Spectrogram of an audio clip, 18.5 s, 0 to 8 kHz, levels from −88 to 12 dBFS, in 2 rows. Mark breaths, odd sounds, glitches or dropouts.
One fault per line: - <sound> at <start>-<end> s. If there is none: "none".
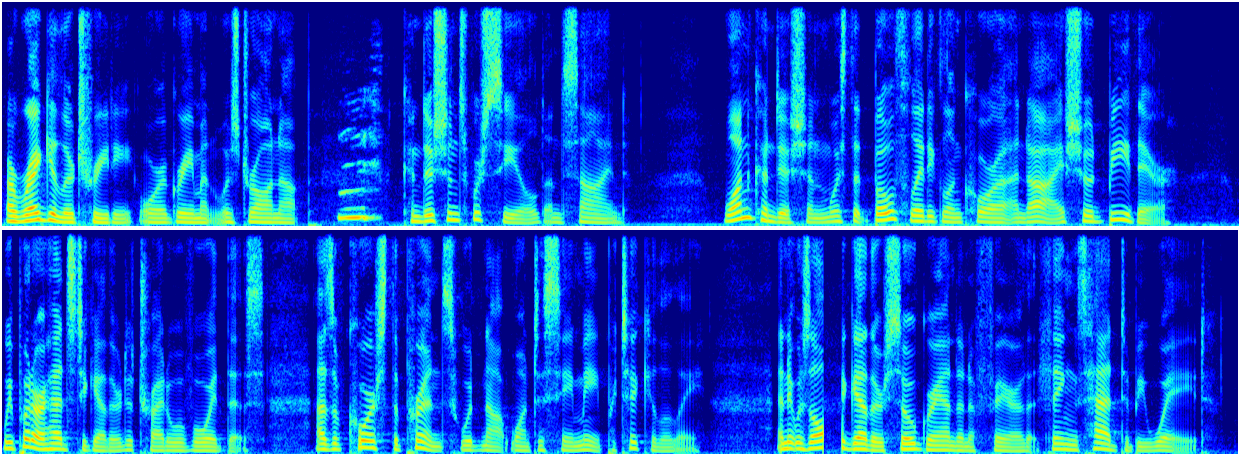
- laugh at 2.5-2.9 s
- dropout at 15.4-15.6 s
